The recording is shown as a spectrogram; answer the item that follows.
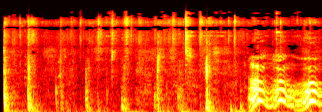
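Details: Siberian Husky puppy talking while playing: after a run of soft thumps and clicks, a loud wavering, yodel-like vocalisation rises and falls rapidly in pitch for the last second.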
